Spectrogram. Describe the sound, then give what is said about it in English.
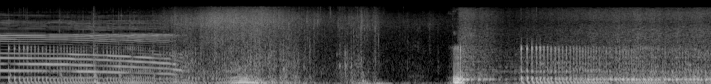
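A comic spider snoring sound effect made by a studio audio department and billed as the biggest snorer of the Gold Coast: a whistling tone slides downward over a rough rumble, then growling, pig-like snorts, a sudden thud, and a loud sustained buzzing snore to the end. “This is the biggest snorer of the Gold Coast.”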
